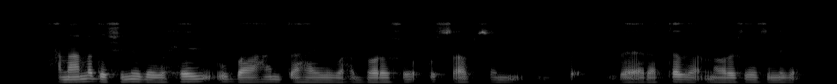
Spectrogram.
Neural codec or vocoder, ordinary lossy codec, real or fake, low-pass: autoencoder, 48 kHz, 128 numbers a frame, DAC-VAE, trained on Japanese speech; none; fake; 7.2 kHz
